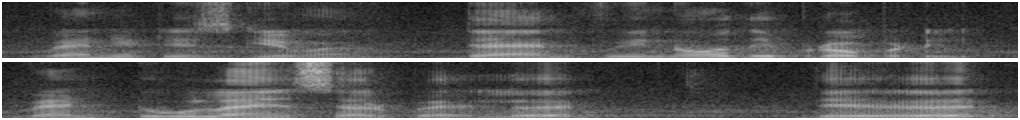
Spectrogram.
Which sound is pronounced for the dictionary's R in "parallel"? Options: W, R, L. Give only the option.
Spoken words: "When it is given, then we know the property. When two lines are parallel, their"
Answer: L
